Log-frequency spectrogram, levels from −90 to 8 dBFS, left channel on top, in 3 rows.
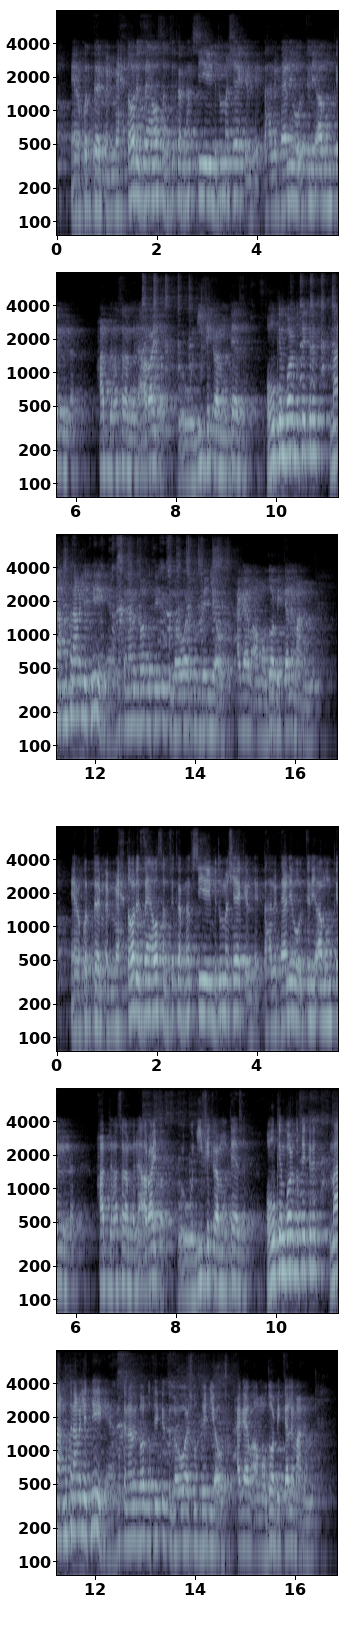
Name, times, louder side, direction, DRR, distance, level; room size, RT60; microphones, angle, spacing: voice 1, 0.3-6.0 6.4-7.8 8.0-9.4 9.8-16.4, right 2 dB, 60° right, 6 dB, 1.8 m, -28 dB
sound 1, 7.2-8.5 9.3-9.8 10.3-14.7, left 5 dB, 80° left, 4.0 m, -44 dB
22.5 x 20.5 x 6.6 m, 1.2 s
head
